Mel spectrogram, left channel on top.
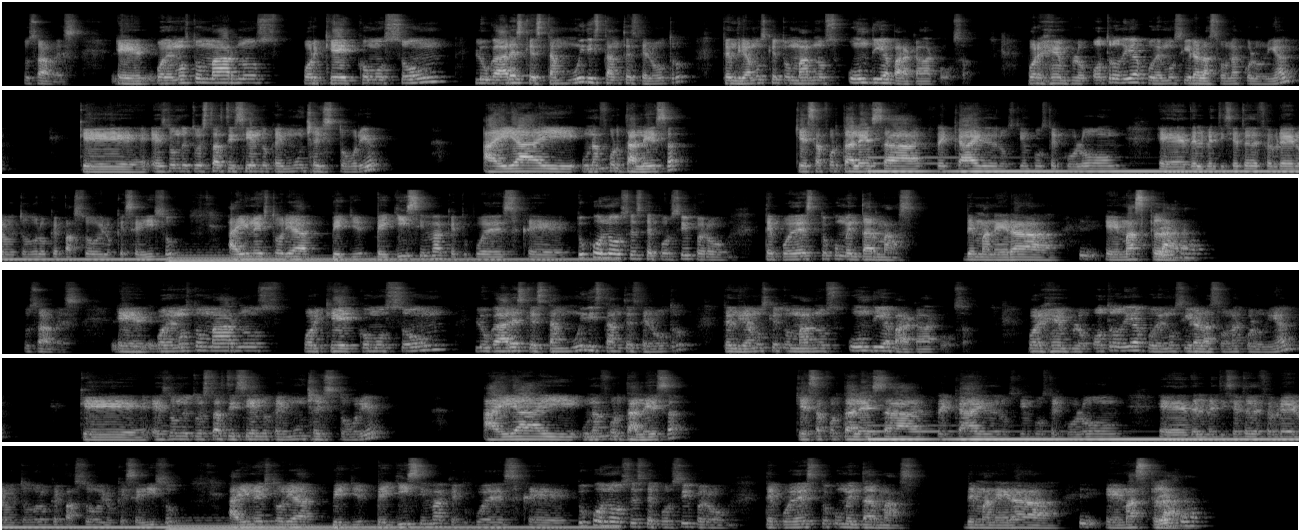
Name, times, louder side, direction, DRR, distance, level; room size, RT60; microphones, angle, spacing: voice 1, 0.2-2.7 3.0-4.4 4.7-9.7 10.0-12.9 13.7-16.7 17.8-19.7 20.9-35.0 35.6-36.5 37.0-37.7, left 3 dB, 65° left, 3 dB, 0.5 m, -27 dB
voice 2, 1.1-1.6 18.8-19.2 36.7-36.9 37.5-37.9, right 3 dB, 15° right, -1 dB, 0.4 m, -34 dB
sound 1, 21.6-32.1, right 2 dB, 85° left, 0.9 m, -30 dB
2.7 x 2.1 x 2.7 m, 0.37 s
head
